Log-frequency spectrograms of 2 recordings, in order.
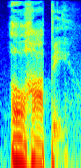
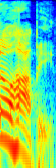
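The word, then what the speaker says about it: O'Hoppe: p e two consonants is that vow supposed to be long yes with the two consonants if there was only one it would be hope oh hope Indiana's education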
